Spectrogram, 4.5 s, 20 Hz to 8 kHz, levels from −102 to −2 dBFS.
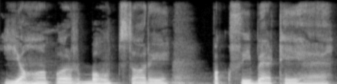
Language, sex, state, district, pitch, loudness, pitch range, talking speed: Hindi, male, Uttar Pradesh, Saharanpur, 120 Hz, -19 LUFS, 110-130 Hz, 95 wpm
